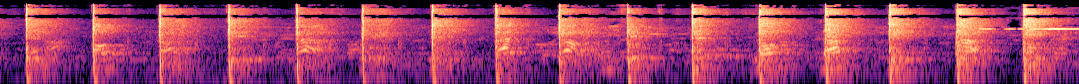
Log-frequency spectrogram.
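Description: Kicks landing on Thai pads held by a trainer: sharp slaps in a steady rhythm of about three every two seconds, around fifteen strikes, with a short vocal sound after many of them.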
